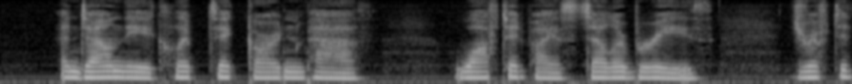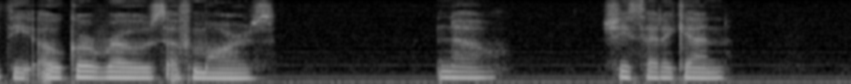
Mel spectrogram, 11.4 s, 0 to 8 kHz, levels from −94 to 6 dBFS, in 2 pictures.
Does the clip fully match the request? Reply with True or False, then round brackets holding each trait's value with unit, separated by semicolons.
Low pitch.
False (160 Hz)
